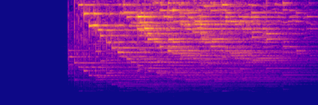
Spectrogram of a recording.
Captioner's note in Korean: 반짝이는 효과음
